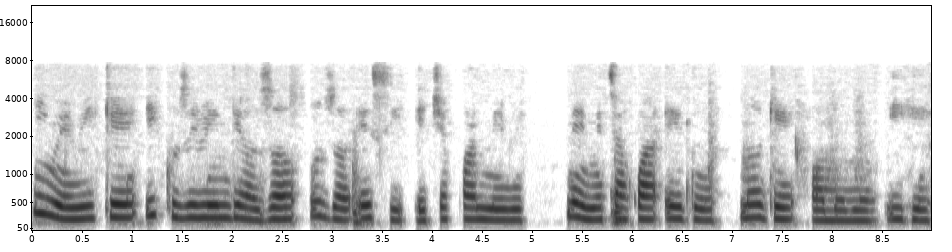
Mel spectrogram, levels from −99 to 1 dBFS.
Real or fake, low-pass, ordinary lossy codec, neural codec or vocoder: real; none; none; none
